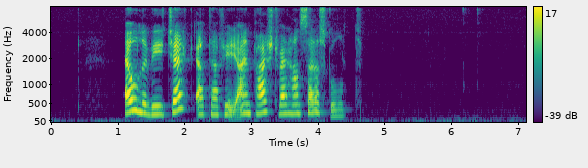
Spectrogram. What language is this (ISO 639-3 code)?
fao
